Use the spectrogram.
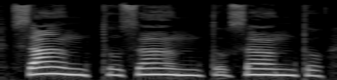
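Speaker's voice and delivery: very low, hushed, spaced-out words; just saying it softly. Acted. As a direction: say it small and soft. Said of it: "non dicevano solo". (detto piano, sottovoce)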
